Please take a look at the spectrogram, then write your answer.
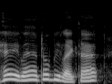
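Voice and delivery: high-pitched protest; hammed-up high plea; mock pleading. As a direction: raise it high, like pleading with a bully. Acting out a pleading remark.

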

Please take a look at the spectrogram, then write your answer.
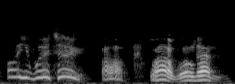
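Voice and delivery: very high imitated gasp of recognition, easing down; retold high-pitched admiration; impressed amazement. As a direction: coo it high in acted surprise. Police retold as suddenly impressed.

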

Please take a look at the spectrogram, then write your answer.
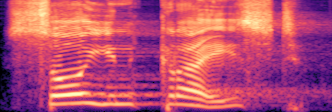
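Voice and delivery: loud, slow preacher's reading; scripture reading. Acted. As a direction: proclaim the verse slowly and forcefully. Reads scripture to congregation.

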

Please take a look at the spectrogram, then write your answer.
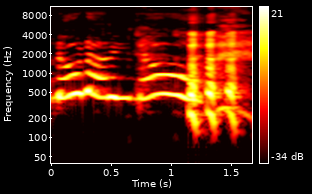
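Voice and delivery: put-on very high, loud child's wail; pleading little kid. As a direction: imitate a child begging Daddy to stop. Kids pleading as toys are binned.

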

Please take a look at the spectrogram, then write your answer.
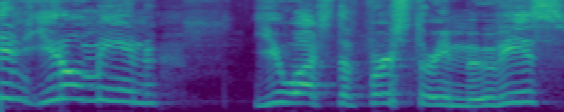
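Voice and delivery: high, loud incredulous voice; shocked disbelief. Pretend. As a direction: squeak it out in disbelief. Shocked at friend's confession.

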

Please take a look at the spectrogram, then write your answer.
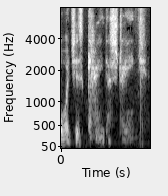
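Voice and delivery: hushed aside; under the breath; whisper. Real, not acted. Aside about strange desire.

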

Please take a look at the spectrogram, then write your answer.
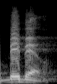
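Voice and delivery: "Babel" said with BAY as first syllable; alternative pronunciation. Shown as a demonstration. Preacher offering the congregation another pronunciation, "Babel" as BAY-bel. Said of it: "I don't know which school you went to".

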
